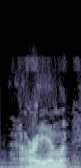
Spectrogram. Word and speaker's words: Auriemma: How do you pronounce it? Auriemma.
